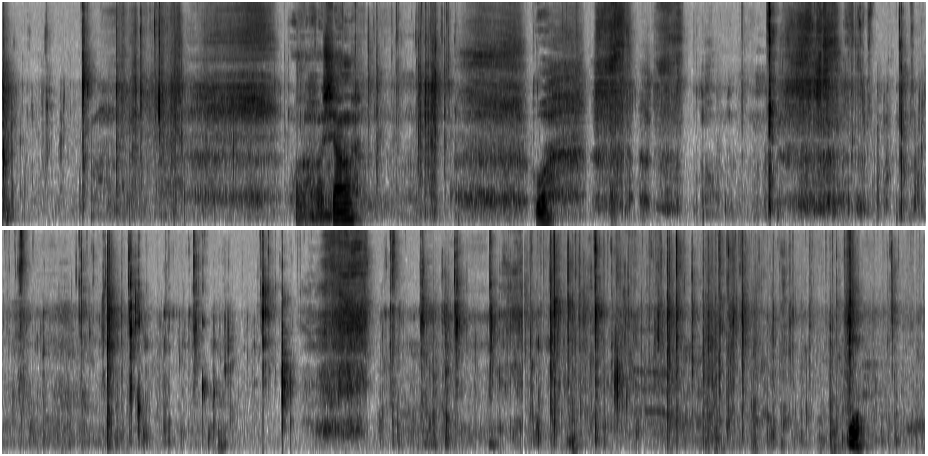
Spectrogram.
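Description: Aluminium foil crinkles as hands tear at roast chicken.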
